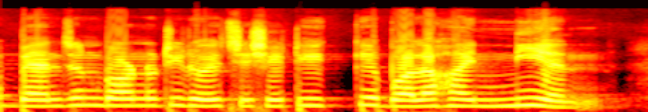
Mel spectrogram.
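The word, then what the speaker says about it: 니은: ঠিক আছে, এবার নেক্সট যে ব্যঞ্জনবর্ণটি রয়েছে সেটিকে বলা হয় নিয়ন। এই নিয়নের আমাদের বাংলা নয়ের মতো উচ্চারণ, না না।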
